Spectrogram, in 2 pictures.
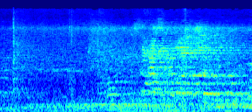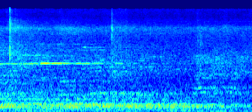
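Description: Young players call out to each other in an echoing indoor court.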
